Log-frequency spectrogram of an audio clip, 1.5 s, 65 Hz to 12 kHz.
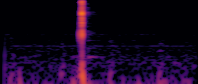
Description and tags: Modern lamp switch, recorded with a Zoom H1.
lamp, Modern, switch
